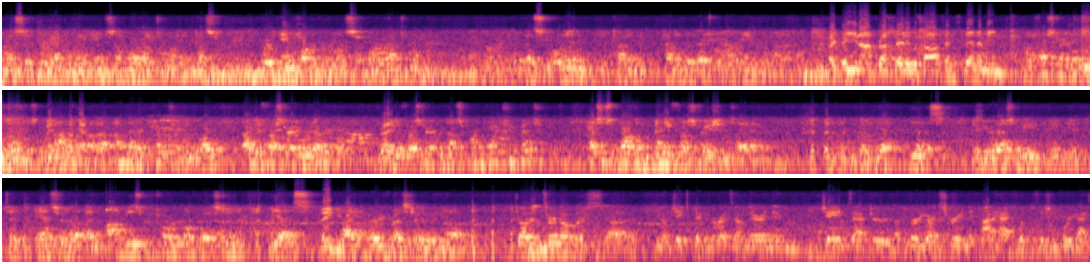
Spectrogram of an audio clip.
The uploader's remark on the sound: Press Conferences & Post-Game Interviews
